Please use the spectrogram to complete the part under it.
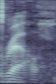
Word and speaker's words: Terrell: Is the emphasis on the first syllable or second? Is it Terrell or Tyrell? – It's Terrell in the first syllable. – Terrell.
